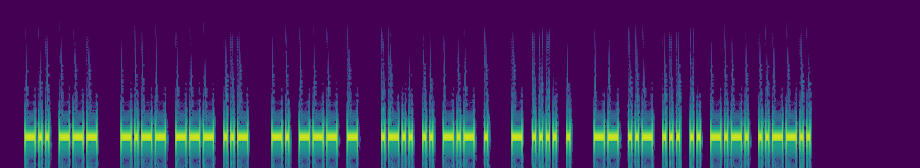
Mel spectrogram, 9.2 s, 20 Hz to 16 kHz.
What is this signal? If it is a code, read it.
Morse code, heard as a keyed tone, about 36 wpm, 700 Hz. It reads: DO YOU NOT LIKE THE MUSIC?
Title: Sentences from Top 1000 Words - Review Part 1 - 35wpm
